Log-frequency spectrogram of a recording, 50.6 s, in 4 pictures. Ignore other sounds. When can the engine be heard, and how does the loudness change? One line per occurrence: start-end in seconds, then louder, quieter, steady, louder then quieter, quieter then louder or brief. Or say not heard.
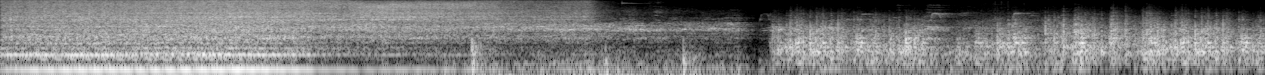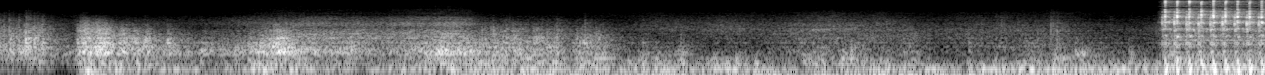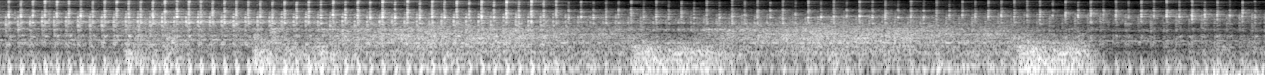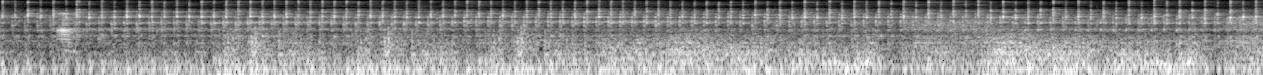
0.0-6.0 quieter
24.2-50.5 quieter.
